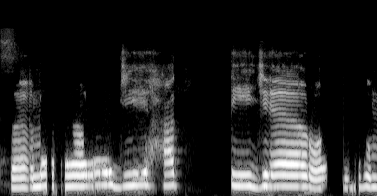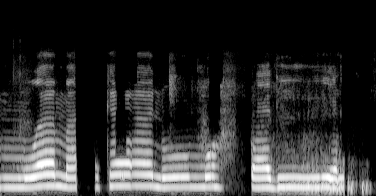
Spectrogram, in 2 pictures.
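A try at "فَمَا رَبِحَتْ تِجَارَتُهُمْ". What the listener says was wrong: Oke, fama robihat bukan rojihat. Nah ini huruf ba ya. Fama robihat tijaratuhum wa ma kanu muhtadin. Suara haknya dialirkan suara dan nafasnya.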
